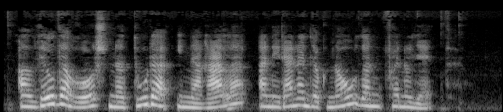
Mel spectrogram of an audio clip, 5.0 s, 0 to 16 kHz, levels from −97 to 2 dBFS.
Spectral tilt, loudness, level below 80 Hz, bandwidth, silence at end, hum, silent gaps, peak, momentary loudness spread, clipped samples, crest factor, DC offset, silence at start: -7 dB/octave; -22 LUFS; -60 dBFS; 11.5 kHz; 0.7 s; none; none; -4 dBFS; 7 LU; under 0.1%; 16 dB; under 0.1%; 0.2 s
